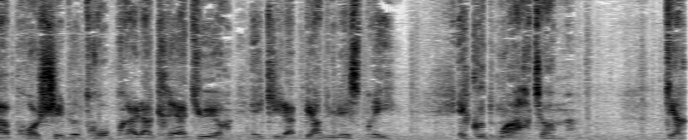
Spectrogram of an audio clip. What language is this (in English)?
French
